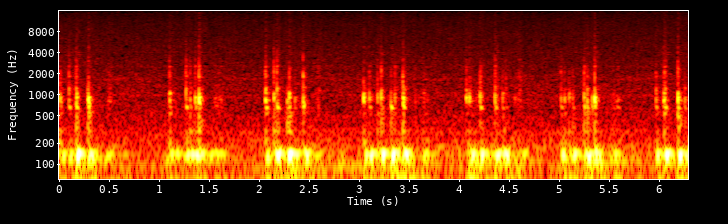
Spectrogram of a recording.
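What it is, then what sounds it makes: Empty cardboard box tapped and scratched. Fingertips and nails tap and scratch the rim and walls of a medium, empty, open paper-covered cardboard box with a flamingo print and a mint-green interior, another box lid nearby. About six bursts of quick taps come roughly once a second, each a cluster of light clicks over a low, hollow thump near 140 Hz. The taps die away quickly, leaving a soft, dull drumming.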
